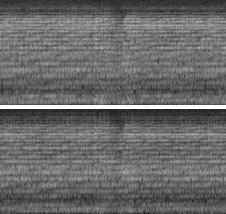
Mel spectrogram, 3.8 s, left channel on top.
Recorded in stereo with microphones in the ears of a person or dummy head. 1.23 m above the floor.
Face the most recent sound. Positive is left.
turn(degrees=-40)  # may be behind; listen again after turning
